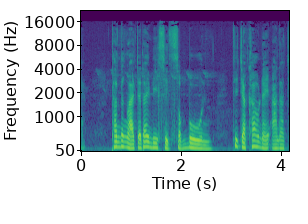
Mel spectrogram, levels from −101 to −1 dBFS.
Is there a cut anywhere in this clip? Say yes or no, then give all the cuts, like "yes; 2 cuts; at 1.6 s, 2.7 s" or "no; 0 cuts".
no; 0 cuts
